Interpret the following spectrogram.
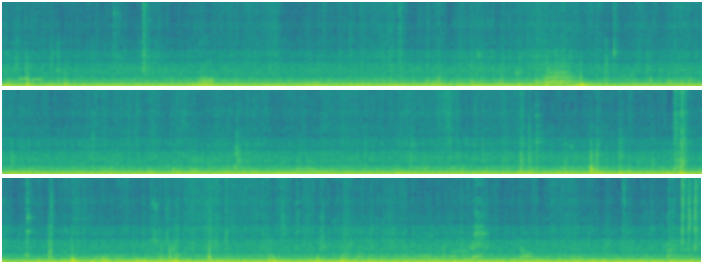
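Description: The ferry's engines running at idle alongside the pier, a steady low rumble, with faint passenger voices now and then.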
